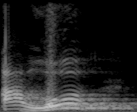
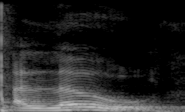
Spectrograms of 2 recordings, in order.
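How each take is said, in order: First: The final o is pure, without a glide. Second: The final o glides into an ou sound. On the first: This is the native Portuguese pronunciation. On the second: This is how a native English speaker says it.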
